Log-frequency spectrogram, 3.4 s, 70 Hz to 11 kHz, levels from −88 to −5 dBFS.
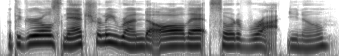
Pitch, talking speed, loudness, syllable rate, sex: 180 Hz, 230 wpm, -17 LUFS, 5.2 syllables/s, female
